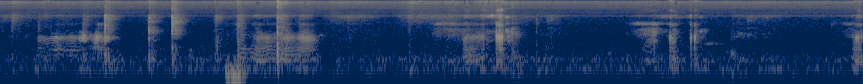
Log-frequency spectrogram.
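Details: Young infant with noisy, squeaky breathing: inspiratory stridor from laryngomalacia, described as usually resolving on its own with time.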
